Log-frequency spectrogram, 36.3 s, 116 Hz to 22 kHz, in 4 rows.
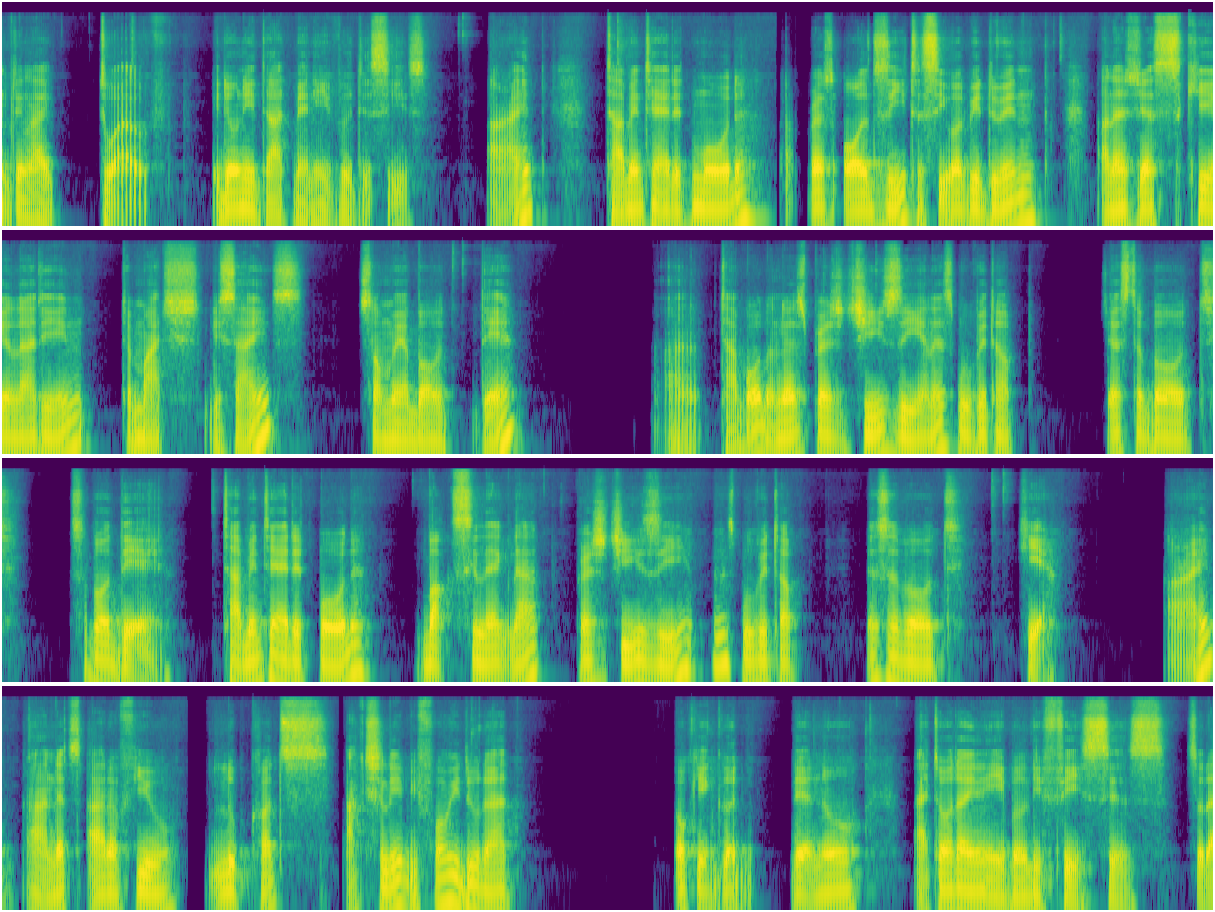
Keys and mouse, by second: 3.4 click, 4.6 Tab, 6.5 alt+z, 7.6 shift+click, 8.8 s, 14.2 Tab, 15.2 g, 21.4 Tab, 21.4 click, 22.6 g, 30.8 alt+z, 31.1 click, 31.2 middle click, 32.2 click, 32.3 middle click, 32.4 click, 33.5 shift+click, 34.0 click, 35.3 click, 35.9 middle click.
